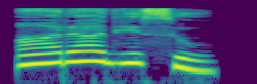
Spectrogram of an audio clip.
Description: ♪ ārādhisu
